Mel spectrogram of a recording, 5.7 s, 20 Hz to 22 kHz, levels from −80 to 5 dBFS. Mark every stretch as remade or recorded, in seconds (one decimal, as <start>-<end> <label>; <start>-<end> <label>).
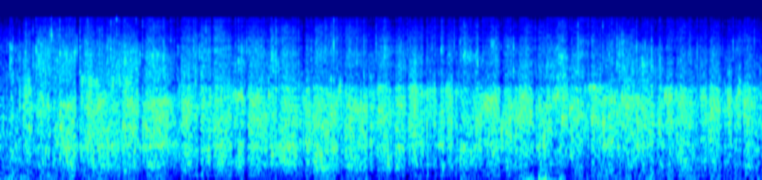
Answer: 0.0-1.1 recorded; 1.1-4.5 remade; 4.5-4.9 recorded; 4.9-5.7 remade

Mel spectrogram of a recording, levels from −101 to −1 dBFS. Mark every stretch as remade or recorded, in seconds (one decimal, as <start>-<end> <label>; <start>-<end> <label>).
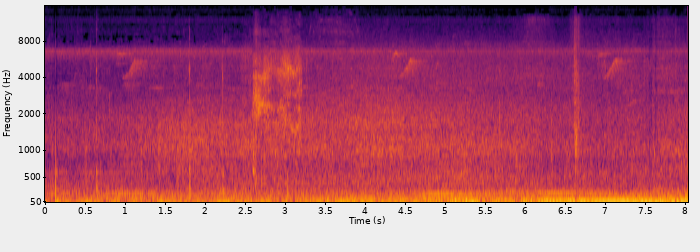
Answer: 0.0-8.0 recorded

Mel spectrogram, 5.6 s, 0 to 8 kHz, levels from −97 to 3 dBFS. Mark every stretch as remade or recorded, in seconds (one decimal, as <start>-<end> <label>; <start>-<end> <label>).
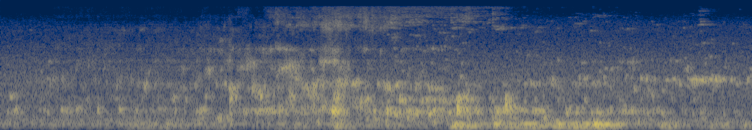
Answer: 0.0-0.4 recorded; 0.4-2.9 remade; 2.9-5.6 recorded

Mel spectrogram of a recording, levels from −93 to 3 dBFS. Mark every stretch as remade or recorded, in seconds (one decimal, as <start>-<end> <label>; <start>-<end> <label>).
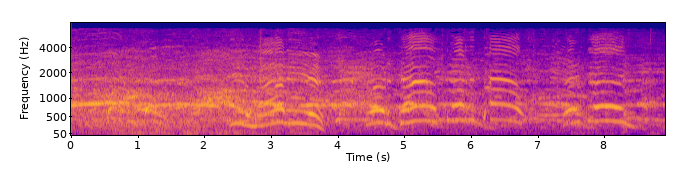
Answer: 0.0-7.8 recorded; 7.8-8.9 remade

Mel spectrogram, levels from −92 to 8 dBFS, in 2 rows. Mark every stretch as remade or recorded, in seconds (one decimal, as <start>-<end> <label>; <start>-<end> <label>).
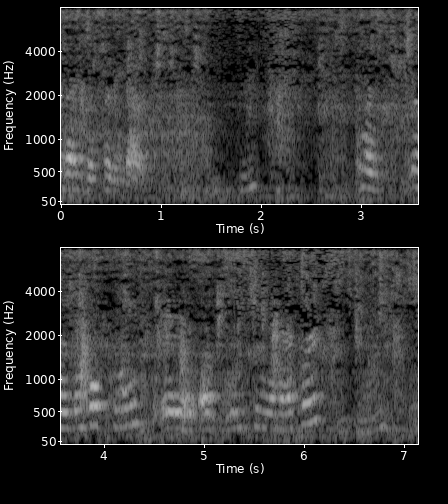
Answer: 0.0-1.5 remade; 1.5-2.4 recorded; 2.4-5.3 remade; 5.3-6.4 recorded; 6.4-7.1 remade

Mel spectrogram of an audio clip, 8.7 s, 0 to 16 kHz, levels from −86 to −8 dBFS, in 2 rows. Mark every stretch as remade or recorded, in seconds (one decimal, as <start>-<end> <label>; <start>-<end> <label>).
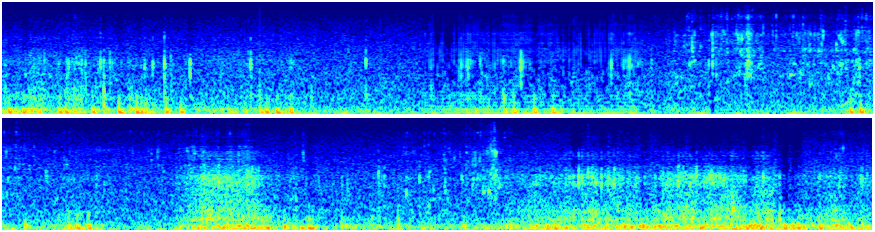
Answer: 0.0-2.1 recorded; 2.1-3.2 remade; 3.2-8.7 recorded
